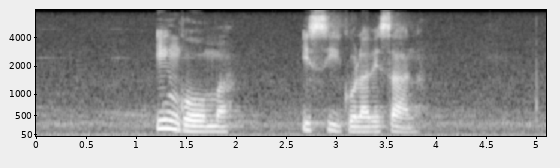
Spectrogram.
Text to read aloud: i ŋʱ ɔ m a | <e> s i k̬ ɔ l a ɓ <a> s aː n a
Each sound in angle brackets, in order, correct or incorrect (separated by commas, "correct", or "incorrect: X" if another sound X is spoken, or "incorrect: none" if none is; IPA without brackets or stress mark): incorrect: i, incorrect: ɛ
